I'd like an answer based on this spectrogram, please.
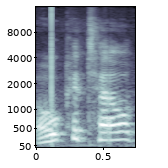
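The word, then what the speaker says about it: Oukitel: it from over here from me and you pronounce this for me but the ocatel company that's what I'm going to call it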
